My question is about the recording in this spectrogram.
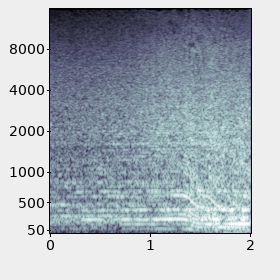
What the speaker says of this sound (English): Derek Norton on the loud pedal. Green flag back out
